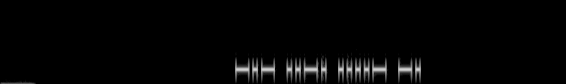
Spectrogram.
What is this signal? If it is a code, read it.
Morse code, heard as a keyed tone, about 28 wpm, 700 Hz. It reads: KF4N
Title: USA Call Signs - 4 Characters - Repeated 2x - 28wpm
